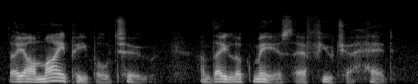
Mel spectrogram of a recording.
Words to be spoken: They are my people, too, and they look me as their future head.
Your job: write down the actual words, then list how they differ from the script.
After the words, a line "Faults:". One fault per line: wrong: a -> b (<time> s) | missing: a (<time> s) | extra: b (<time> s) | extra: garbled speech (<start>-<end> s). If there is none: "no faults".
They are my people, too, and they look me as their future head.
Faults:
no faults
